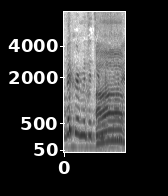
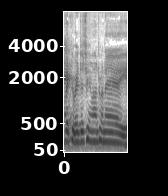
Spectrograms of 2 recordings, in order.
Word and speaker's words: Vikramaditya Motwane: No, Vikram Aditya Mantwane. Oh, Vikram Aditya Mantwane.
